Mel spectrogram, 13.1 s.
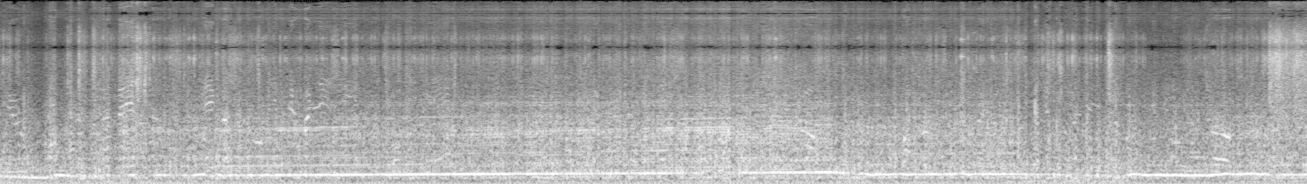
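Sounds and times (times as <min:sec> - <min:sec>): rally car engine revving high: 0:00.0 - 0:13.0.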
